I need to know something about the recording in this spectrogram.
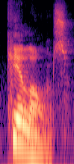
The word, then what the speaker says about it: kilohms: And when the kilo, we'll just say kilohms. Okay? So technically, you should be pronouncing it that way.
